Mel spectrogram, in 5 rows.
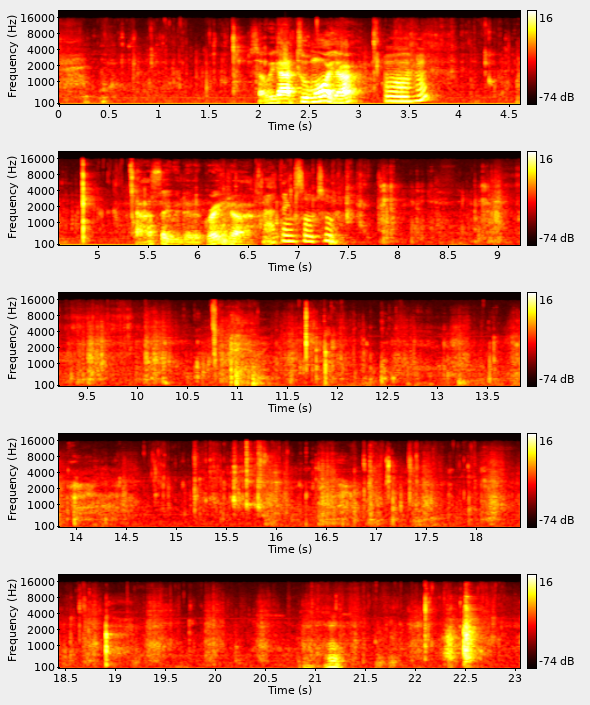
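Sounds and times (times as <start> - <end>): chips crunching while chewing: 6.6 - 23.0.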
